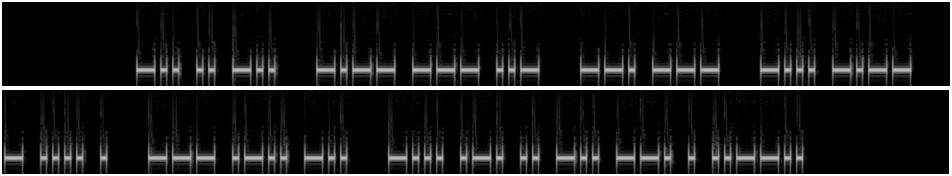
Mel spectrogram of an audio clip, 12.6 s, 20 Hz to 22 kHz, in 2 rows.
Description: Morse code, heard as a keyed tone, about 30 wpm, 700 Hz. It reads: DID YOU GO BY THE OLD BRIDGE?
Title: Sentences from Top 1200 Words 30wpm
